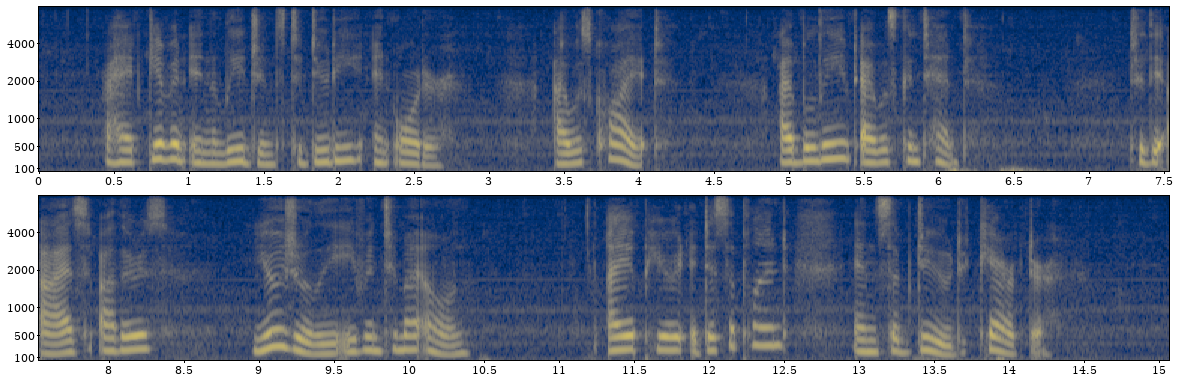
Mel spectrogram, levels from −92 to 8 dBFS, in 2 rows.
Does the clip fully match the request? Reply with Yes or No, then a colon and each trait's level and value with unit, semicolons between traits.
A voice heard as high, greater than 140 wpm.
No: high, 225 Hz; slow, 135 wpm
